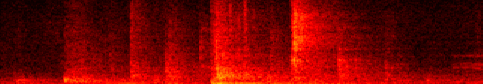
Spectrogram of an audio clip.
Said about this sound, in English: opened the door leading out onto the balcony. Wow, beautiful balcony.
